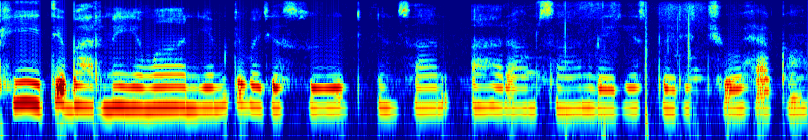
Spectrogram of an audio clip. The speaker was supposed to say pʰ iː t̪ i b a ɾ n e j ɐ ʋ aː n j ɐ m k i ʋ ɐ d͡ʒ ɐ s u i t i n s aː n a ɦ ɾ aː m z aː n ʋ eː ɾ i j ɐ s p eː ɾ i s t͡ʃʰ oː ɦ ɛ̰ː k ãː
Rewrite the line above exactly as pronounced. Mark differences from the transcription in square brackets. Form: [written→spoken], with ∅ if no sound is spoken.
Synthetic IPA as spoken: pʰ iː t̪ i b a ɾ n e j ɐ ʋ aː n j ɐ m k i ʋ ɐ d͡ʒ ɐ s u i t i n s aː n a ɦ ɾ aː m [z→s] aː n ʋ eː ɾ i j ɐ s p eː ɾ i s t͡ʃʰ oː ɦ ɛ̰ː k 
